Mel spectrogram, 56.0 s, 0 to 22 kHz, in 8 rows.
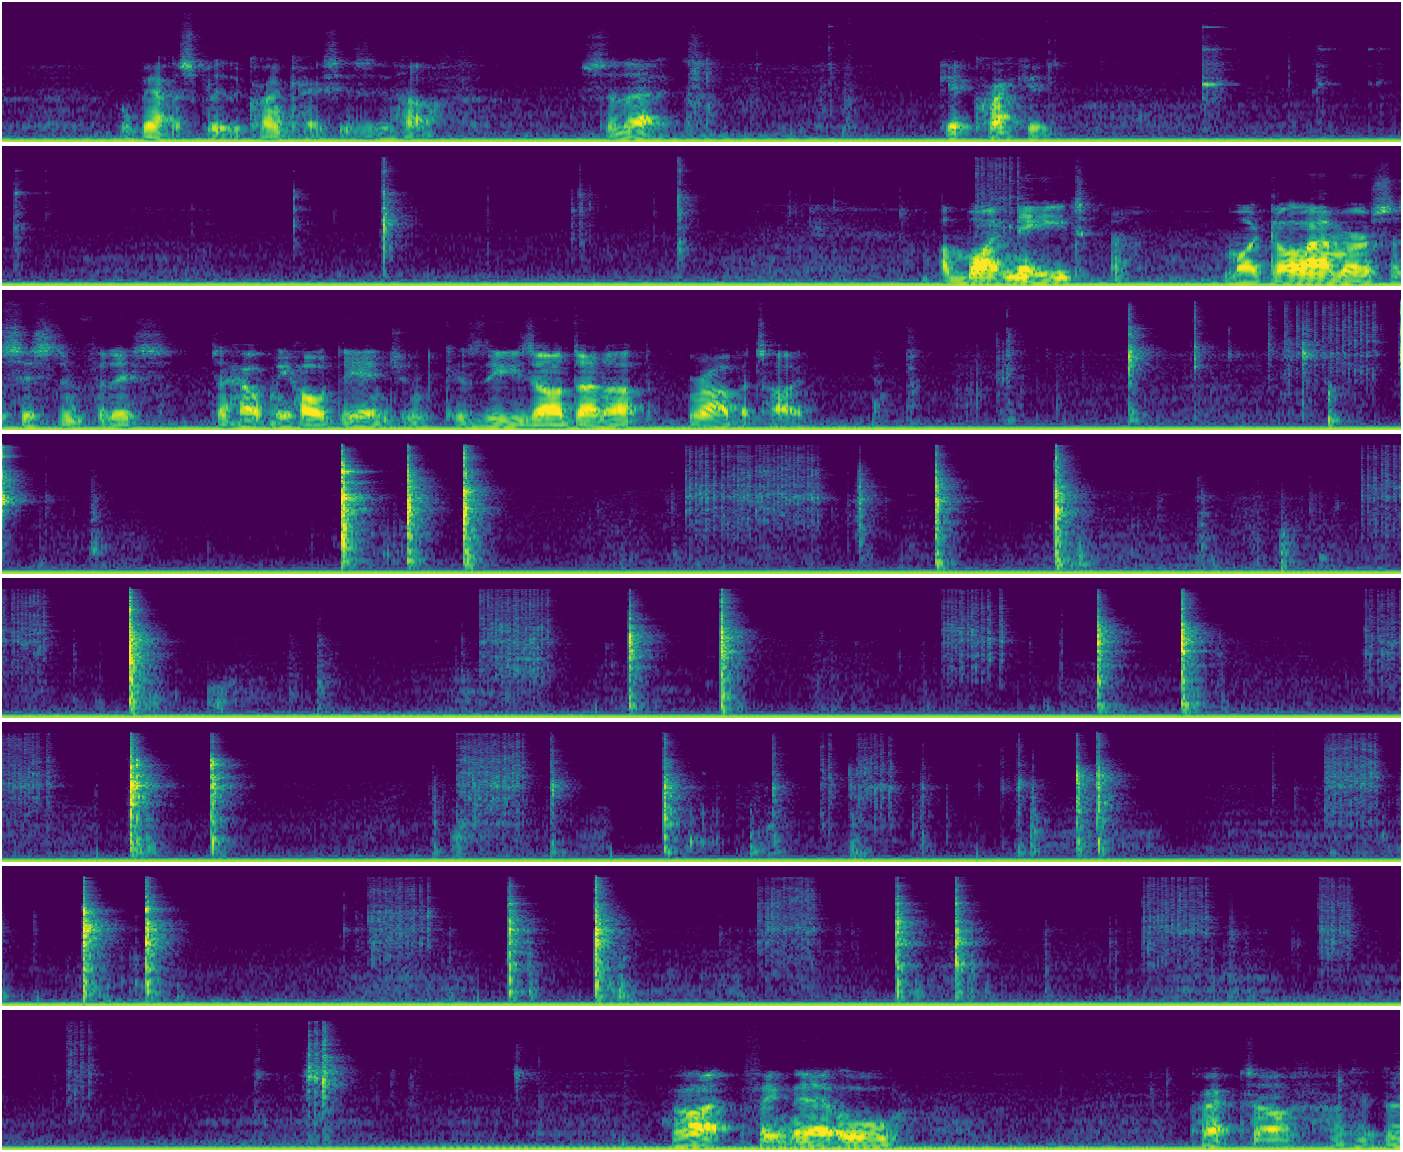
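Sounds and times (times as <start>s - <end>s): ratchet wrench clicking: 20.0s - 21.2s, 24.4s - 25.4s, 27.8s - 28.3s, 30.4s - 30.8s, 32.6s - 33.1s, 34.8s - 36.2s, 37.2s - 37.8s, 39.1s - 39.6s, 41.6s - 42.0s, 43.7s - 44.6s, 45.7s - 46.6s, 47.6s - 49.5s.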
